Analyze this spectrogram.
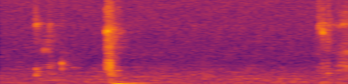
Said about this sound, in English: excuse me, oh, I'm going to have a sip of water.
